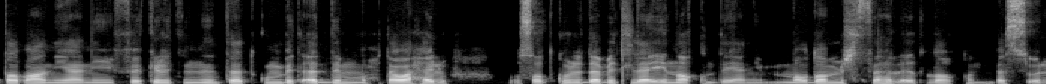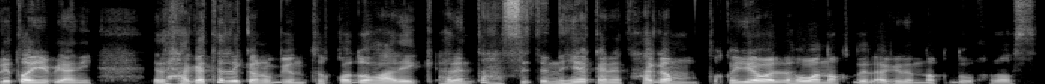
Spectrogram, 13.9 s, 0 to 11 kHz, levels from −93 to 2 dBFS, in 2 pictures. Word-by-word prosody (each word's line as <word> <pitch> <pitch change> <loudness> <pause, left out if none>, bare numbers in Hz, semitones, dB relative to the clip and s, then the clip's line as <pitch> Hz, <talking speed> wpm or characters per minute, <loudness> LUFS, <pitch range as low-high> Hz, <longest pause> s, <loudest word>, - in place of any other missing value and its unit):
طبعًا 160 -5 +4
يعني 120 -1 -3
فكرة 150 +6 -3
إن 130 0 -5
أنت 145 +1 -3
تكون 150 +1 -1
بتقدم 145 -1 0
محتوى 135 +2 +5
حلو، 135 -1 +1 0.4
وقصاد 145 - -2
كل 150 -2 -4
ده 140 - +6
بتلاقي 140 -1 +1
نقد، 140 0 -2
يعني 105 -2 -6
الموضوع 120 +5 0
مش 140 -3 -5
سهل 135 -1 -3
إطلاقًا. 120 0 -6 0.2
بس 120 - -1
قل - - -6
لي 210 - +3
طيّب 170 - +6
يعني 115 -2 0 0.4
الحاجات 180 - +2
اللي 215 -3 +3
كانوا 150 -7 0
بينتقدوها 135 +3 -1
عليك 130 0 0
هل 140 - 0
أنت 185 +7 -4
حسّيت 170 0 -5
إن 195 -5 -4
هي 180 +4 0
كانت 140 -5 -3
حاجة 165 +3 +3
منطقيّة 165 +1 -1
والّا 130 -4 +6
هو 145 +3 +5
نقد 150 -2 -5
لأجل 135 0 -3
النقد 130 +1 -8
وخلاص؟ 110 +1 -10
140 Hz, 185 wpm, -22 LUFS, 130-155 Hz, 0.4 s, ده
